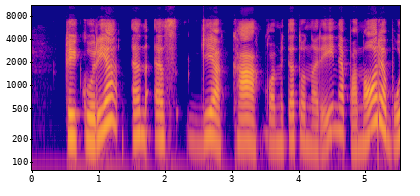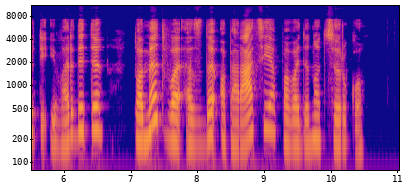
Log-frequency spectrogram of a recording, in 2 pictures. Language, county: Lithuanian, Panevėžys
